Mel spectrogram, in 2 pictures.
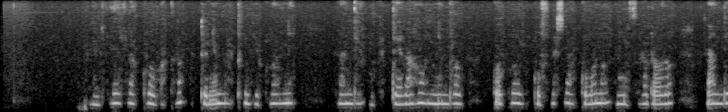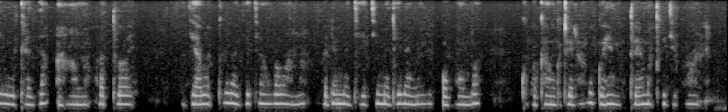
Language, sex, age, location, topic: Kinyarwanda, female, 18-24, Kigali, agriculture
